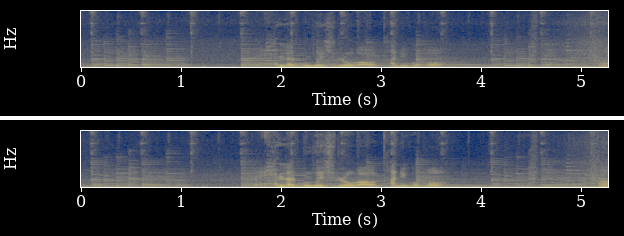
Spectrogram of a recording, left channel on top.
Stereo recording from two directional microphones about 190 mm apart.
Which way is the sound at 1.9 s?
25° right (ahead or behind).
